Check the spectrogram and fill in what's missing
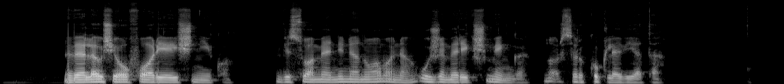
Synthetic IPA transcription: ʋʲeːlʲɛʊʃʲɪʊfoːɾʲɪjɛɪʃʲnʲiːkoː | ʋʲɪsuɔmʲɛnʲɪnʲɛnuɔmo̰ːnʲɛʊʒʲemʲɛɾʲɛɪkʃʲmʲɪŋɡɐnoːɾsɪɾkʊklʲɛːʋʲiɛt̪ɑ

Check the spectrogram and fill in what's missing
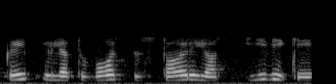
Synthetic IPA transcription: kɐɪpilʲiɛt̪ʊʋoːsɪst̪ɔɾʲɪjoːs | iːʋʲiːkʲɛɪ

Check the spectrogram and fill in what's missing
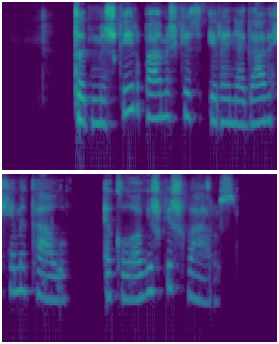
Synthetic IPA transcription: t̪ɐt̪mʲɪʃkɐɪɪɾpɑːmʲɪʃʲkʲɛsiːɾɐnʲɛɡɑːʋʲɛxʲɛmʲɪkɑːlˠuː | ɛkɔlˠɔɡʲɪʃkɐɪʃʋɑːɾʊs

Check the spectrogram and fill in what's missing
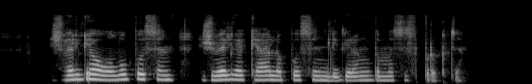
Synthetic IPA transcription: ʒʲʋʲɛlʲɡʲɛoːlˠʊpʊsʲɛnʲʒʲʋʲɛlʲɡʲɛkʲæːlʲopʊsʲɛnʲlʲiːkʲɾʲɛŋɡd̪ɐmɐsʲɪspɾʊkʲt̪ʲɪ

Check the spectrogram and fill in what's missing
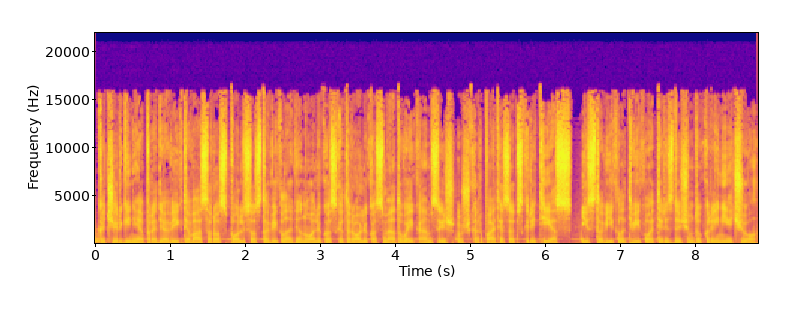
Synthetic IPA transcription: kɐt͡ʃʲɪɾʲɡʲɪnʲeːjɛpɾɐd̪ʲeːjoːʋʲɛɪkt̪ʲɪʋɑːsɐɾoːspoːlʲsʲoːst̪oːʋʲiːklˠɐʋʲiɛnuɔlʲɪkoːskʲɛt̪ʊɾʲoːlʲɪkoːsmʲæːt̪uːʋɐɪkɐmsɪʃʊʃkɐɾpɑːt̪ʲeːsɐpʲsʲkʲɾʲɪt̪ʲiɛsiːst̪oːʋʲiːklˠɐːt̪ʲʋʲiːkoːt̪ʲɾʲɪzʲd̪ʲɛʃʲɪmt̪ʊkɾɐɪnʲiɛt͡ʃʲṵː

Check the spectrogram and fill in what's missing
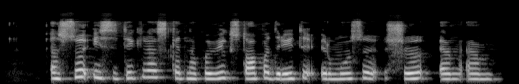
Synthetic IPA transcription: ɛsʊʔisʲɪt̪ʲɪkʲɪnɛskɐt̪nʲɛpɐʋʲiːkst̪oːpɐd̪ɐɾʲiːt̪ʲɪʔɪɾmuːsʊʃʊɛmɛm

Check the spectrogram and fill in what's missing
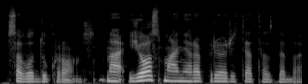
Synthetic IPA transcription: sɑːʋoːd̪ʊkɾo̰ːmsnɐjoːsmɐniːɾɐpʲɾʲɪoːɾʲɪt̪ʲæːt̪ɐsd̪ɐbɐ̰

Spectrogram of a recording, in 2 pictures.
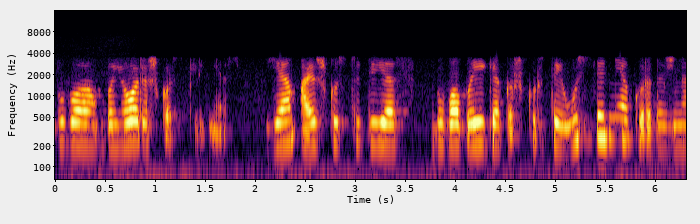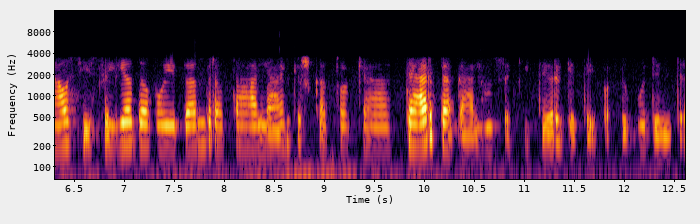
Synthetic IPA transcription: bʊʋoːbɐjoːɾʲɪʃkoːskʲɪlʲɪnʲḛːs | jiɛɐɪʃkʊst̪ʊd̪ʲɪjɛs | bʊʋoːbɐɪɡʲɛkɐʃkʊrt̪ɐɪʊʃʲsʲɛnʲiːkʊrd̪ɐʒʲnʲɛʊsʲɛɪsʲɪlʲiɛd̪ɐʋoːɪbʲɛnd̪ɾɑt̪ɑːlʲɛŋʲkʲɪʃkɑːt̪oːkʲæt̪ʲɛrʲpʲæɡɑ̰ːlʲɪmsɐkʲiːt̪ʲɪɾʲɡʲɪt̪ɐɪpɐsʲɪbuːd̪ʲɪnʲt̪ʲɪ̰

